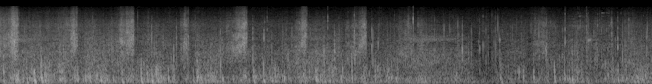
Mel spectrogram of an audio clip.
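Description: Faint footsteps in snow at a steady walking pace, about two steps a second.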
